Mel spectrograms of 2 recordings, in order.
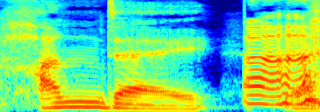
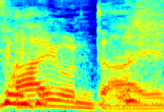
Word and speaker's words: Hyundai: Or um what we talked about before Hyundai with Sunday. Like Sunday. Yeah. Weird cuz it's a high on like everyone says hi on in English.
